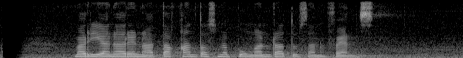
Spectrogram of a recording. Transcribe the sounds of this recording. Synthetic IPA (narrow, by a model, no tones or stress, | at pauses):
maɾianaɾenat̪akant̪ɔsnəpuŋanrat̪usanfɛns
